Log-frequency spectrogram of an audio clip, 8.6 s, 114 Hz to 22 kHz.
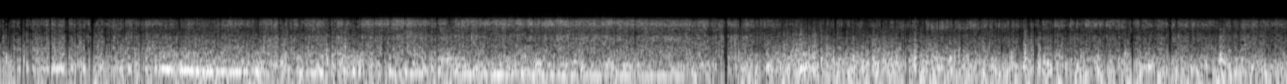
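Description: Evinrude 90 outboard motor driving a small runabout at speed, mixed with wind buffeting the microphone and water rushing past the hull. The engine's note falls a little over the first few seconds.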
